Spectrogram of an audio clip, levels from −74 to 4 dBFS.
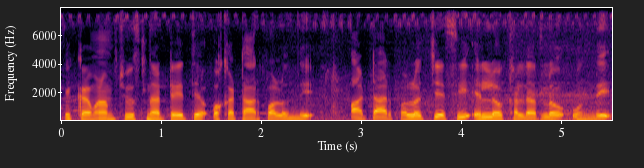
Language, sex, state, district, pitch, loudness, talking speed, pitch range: Telugu, male, Andhra Pradesh, Sri Satya Sai, 145 Hz, -14 LUFS, 140 wpm, 140-150 Hz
